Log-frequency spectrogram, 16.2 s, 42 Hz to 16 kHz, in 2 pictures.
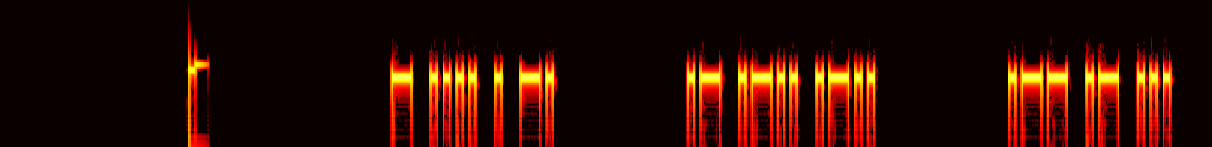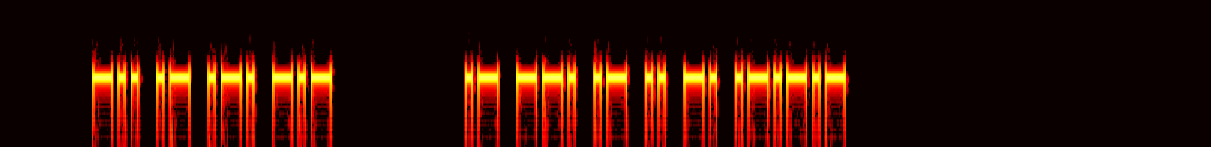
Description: Morse code, heard as a keyed tone, about 28 wpm, 700 Hz. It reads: THEN ALL WAS DARK AGAIN.
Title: 3x Word-Spacing - Sentences from Top 500 Words - 28wpm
